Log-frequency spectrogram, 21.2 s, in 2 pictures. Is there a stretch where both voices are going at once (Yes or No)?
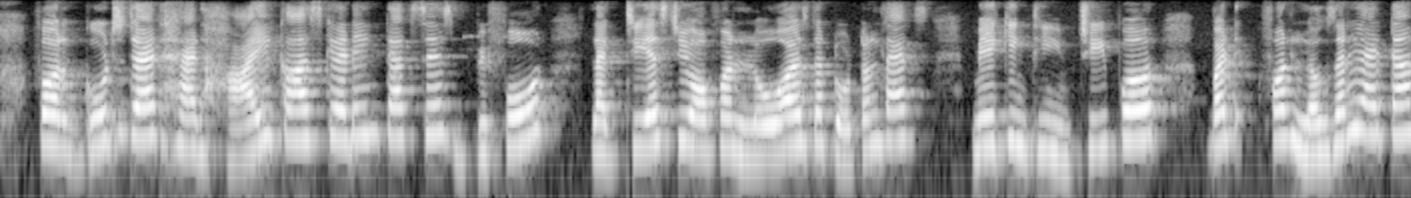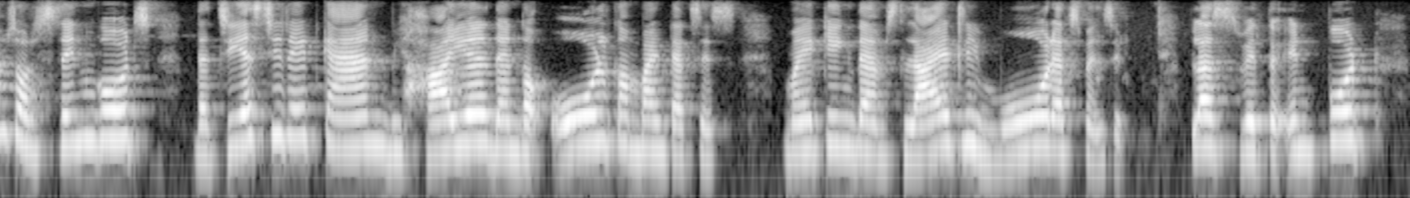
No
